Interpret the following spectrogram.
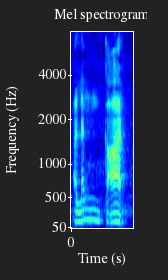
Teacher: जो अनुस्वार है उसका उच्चारण स्थान होता है नासिका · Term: अनुस्वार संधि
